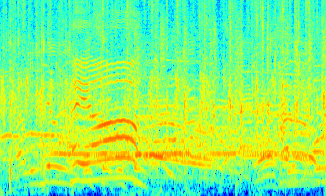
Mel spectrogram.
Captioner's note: audience cheering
